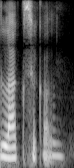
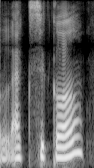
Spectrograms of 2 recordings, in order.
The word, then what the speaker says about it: lexical: Um first syllable is le. It sounds like neck but with an L sound at the beginning and it is a stressed syllable le. This is the stress syllable for the first word.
